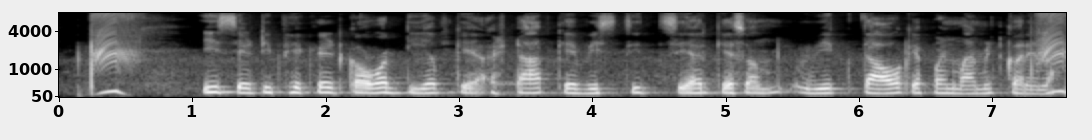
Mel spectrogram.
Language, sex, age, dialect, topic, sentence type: Bhojpuri, male, 18-24, Southern / Standard, banking, statement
